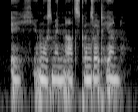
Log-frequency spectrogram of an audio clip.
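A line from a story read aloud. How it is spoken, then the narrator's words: Quiet, puzzled, to himself. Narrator (German): sprach er leise zu sich selbst und war verwundert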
